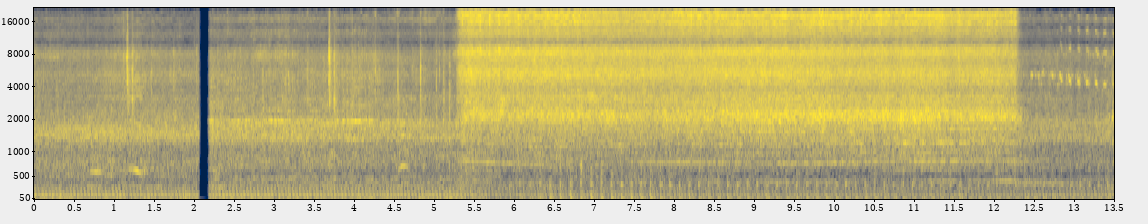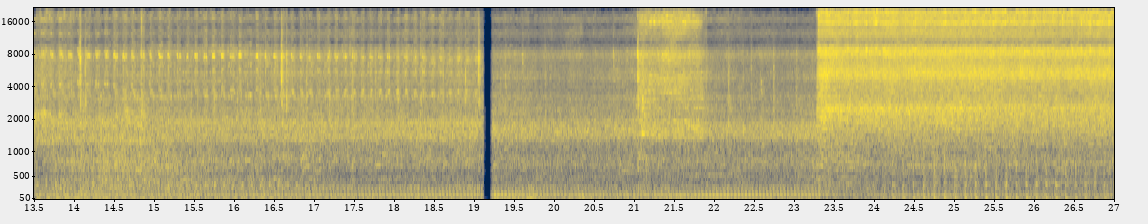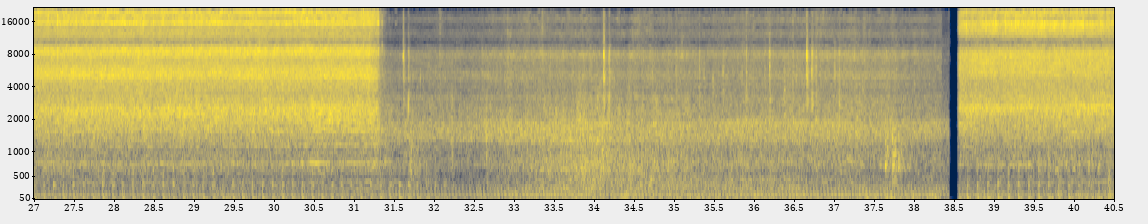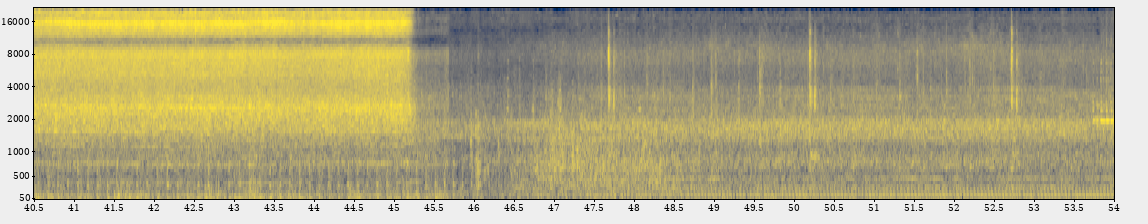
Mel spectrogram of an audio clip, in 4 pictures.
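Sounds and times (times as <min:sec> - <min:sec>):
sawmill low hum: 0:00.0 - 0:54.0
saw blade cutting log: 0:05.2 - 0:19.2, 0:21.0 - 0:22.1, 0:23.3 - 0:32.2, 0:38.6 - 0:45.4.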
